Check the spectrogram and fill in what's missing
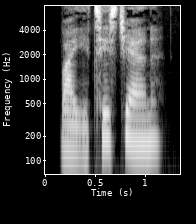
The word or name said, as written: varietéstjerne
